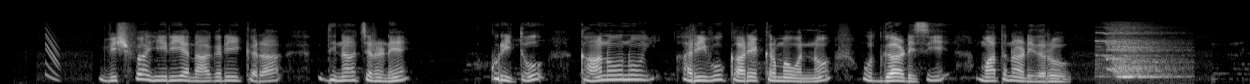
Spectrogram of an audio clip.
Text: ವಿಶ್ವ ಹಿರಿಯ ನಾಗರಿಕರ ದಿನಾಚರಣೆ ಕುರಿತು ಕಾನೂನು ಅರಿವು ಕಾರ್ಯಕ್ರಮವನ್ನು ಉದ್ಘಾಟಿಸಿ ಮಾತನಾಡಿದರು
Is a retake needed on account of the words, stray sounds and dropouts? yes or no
yes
